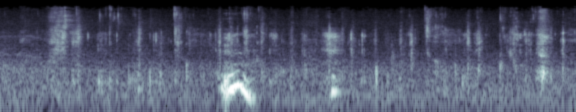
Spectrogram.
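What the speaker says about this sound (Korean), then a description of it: "도상면 칠리 누들 먹어볼게요" Close mouth sounds of someone eating chili noodles with crunchy bean sprouts: soft chewing, one louder crunchy bite near the middle, then a few fainter chews, with no talk.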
